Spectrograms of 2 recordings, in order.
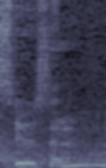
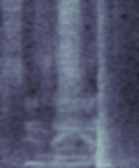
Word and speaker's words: Susan: novel by Suzanne Mallory I believe that's pronounced Susan not Suzanne she didn't know about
